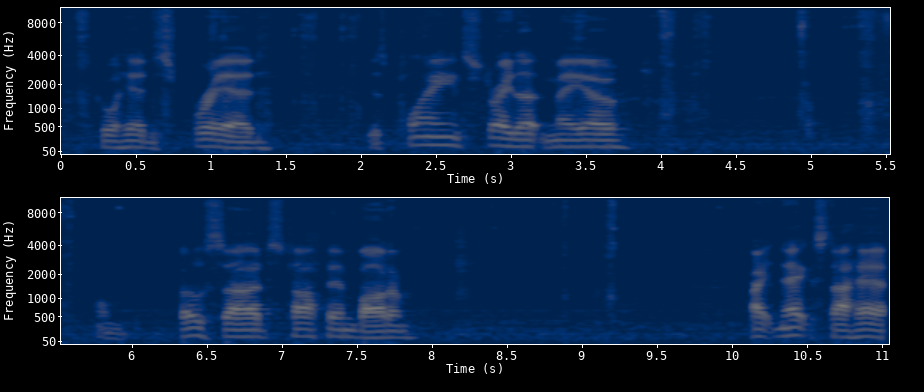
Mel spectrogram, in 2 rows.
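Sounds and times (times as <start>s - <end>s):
knife scraping on bun: 0.0s - 2.5s, 3.9s - 4.4s, 5.0s - 5.8s.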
